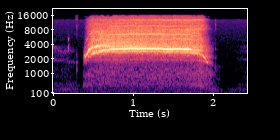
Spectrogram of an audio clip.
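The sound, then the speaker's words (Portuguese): A person whistles to imitate a creature in a home orchard at night, holding one loud, high, steady note for about one and a half seconds. The whistle tails off briefly at the end, with no other sound around it. “assobia lá no pomar de casa”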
